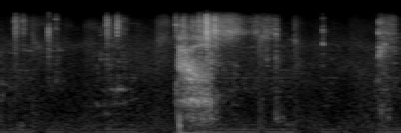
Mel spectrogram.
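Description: Scattered keystrokes on a computer keyboard as a line of Java code is finished and a new line is started. About two seconds in there is a brief, louder rush of noise.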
